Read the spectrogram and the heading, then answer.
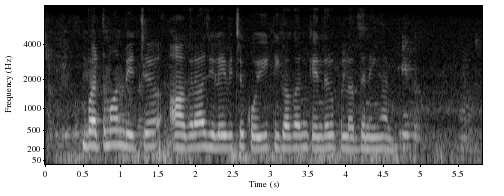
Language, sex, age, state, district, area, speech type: Punjabi, female, 30-45, Punjab, Gurdaspur, urban, read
